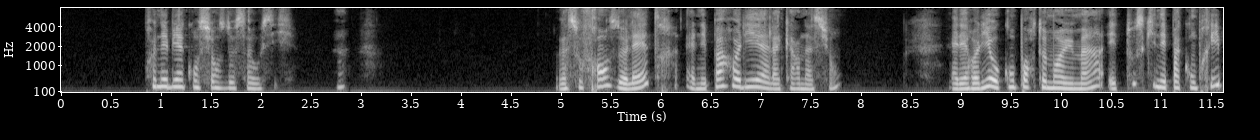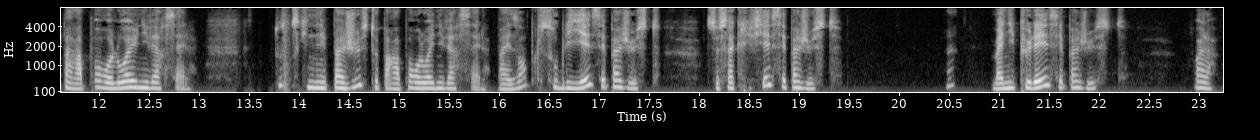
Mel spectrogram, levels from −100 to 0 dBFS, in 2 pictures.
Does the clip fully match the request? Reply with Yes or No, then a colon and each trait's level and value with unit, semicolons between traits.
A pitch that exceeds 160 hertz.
Yes: high, 190 Hz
